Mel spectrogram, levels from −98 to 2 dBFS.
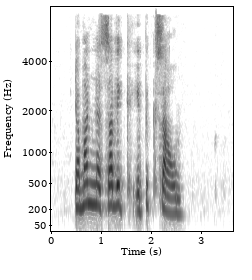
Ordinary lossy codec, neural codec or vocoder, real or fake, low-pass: AAC, 32 kbps; vocoder, 44.1 kHz, 128 mel bands, Pupu-Vocoder; fake; 7.2 kHz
